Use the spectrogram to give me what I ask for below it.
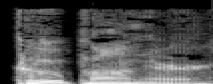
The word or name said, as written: couponer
